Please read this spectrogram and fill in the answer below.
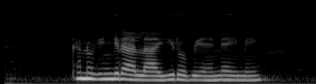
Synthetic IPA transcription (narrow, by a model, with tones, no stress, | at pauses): kɐ˦no˨ki˦ŋɡi˦ɾa˨laː˨ji˦ɾo˨bi˨a˨na˦i˨ne˦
